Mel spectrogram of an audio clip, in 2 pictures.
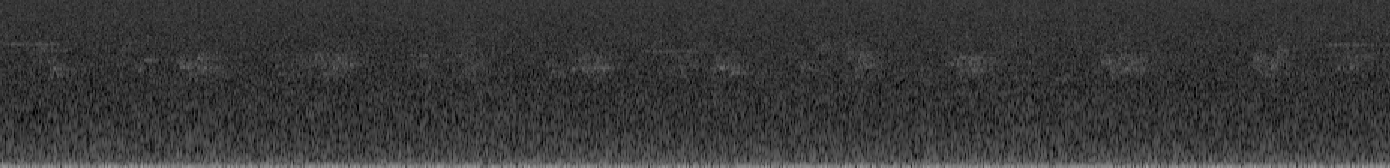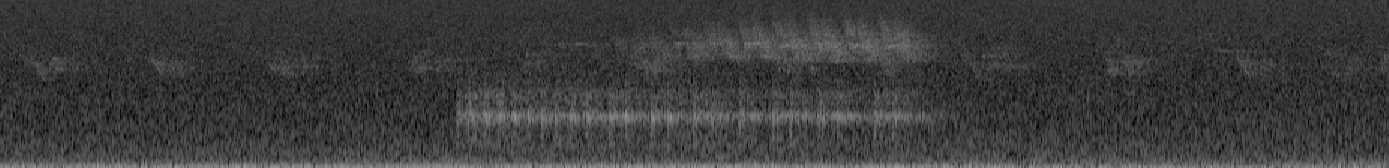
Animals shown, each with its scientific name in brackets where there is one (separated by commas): Black-throated Green Warbler (Setophaga virens), Ovenbird (Seiurus aurocapilla), Yellow-bellied Sapsucker (Sphyrapicus varius), Red-eyed Vireo (Vireo olivaceus)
